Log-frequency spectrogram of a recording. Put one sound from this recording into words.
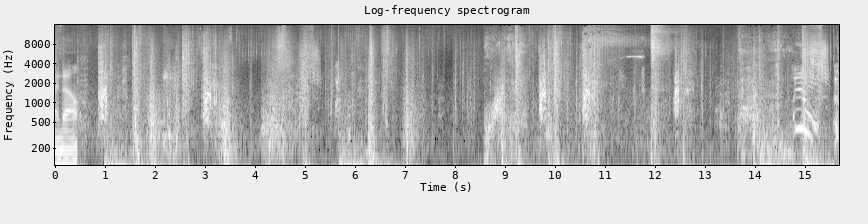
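Weapons strike and thud in a fight.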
